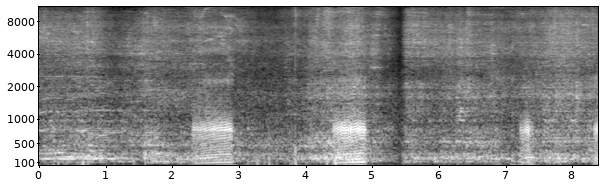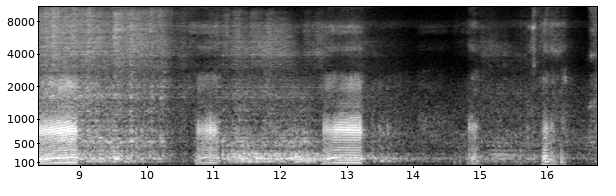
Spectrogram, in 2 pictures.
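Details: Loud, rough, rattling snores in uneven bursts every couple of seconds, with snorting breaths between: snoring in a pregnant pug.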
